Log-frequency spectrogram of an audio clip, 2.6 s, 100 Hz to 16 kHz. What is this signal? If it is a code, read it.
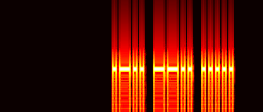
Morse code, heard as a keyed tone, about 36 wpm, 700 Hz. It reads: LZ5
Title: Callsign Prefixes for Top 50 DXCC - 35wpm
